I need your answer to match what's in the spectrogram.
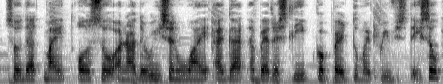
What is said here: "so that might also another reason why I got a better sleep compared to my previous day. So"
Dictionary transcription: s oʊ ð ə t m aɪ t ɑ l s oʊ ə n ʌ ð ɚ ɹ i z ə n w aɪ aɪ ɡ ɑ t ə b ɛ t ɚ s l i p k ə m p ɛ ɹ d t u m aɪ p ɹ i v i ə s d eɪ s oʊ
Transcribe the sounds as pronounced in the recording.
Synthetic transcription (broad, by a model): s oʊ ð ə t m aɪ t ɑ l s oʊ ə n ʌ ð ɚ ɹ i s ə n w aɪ aɪ ɡ ɑ t ə b ɛ t ɚ s l i p k ə m p ɛ ɹ d t u m aɪ p ɹ i v i ə s d eɪ s oʊ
